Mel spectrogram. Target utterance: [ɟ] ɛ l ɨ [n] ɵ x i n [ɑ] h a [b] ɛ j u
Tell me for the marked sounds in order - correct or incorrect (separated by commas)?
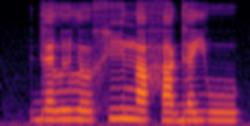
incorrect, incorrect, incorrect, incorrect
